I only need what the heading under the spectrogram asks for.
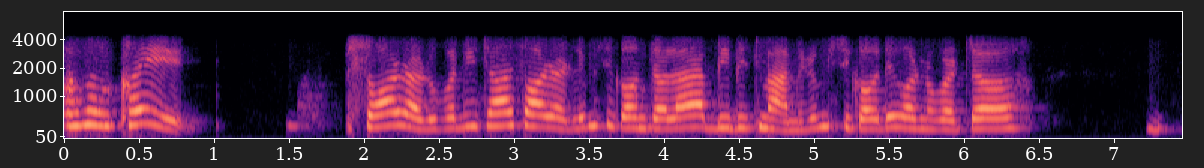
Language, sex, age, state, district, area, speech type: Nepali, female, 18-30, West Bengal, Jalpaiguri, urban, conversation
